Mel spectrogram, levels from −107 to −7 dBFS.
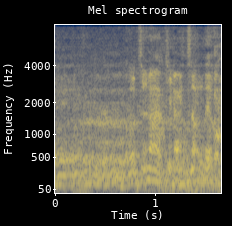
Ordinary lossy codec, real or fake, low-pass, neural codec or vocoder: none; fake; none; codec, 16 kHz, 4 kbps, FunCodec, trained on LibriTTS, 50 frames a second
